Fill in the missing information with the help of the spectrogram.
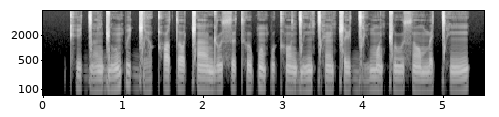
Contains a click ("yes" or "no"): yes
